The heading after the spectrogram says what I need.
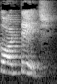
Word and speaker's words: cottage: This is not cottage. This is cottage. The word which ends with age must be pronounced as age.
